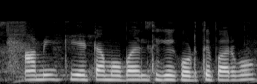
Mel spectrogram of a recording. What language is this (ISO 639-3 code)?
ben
